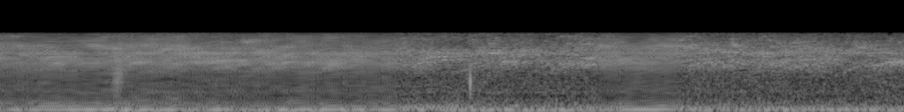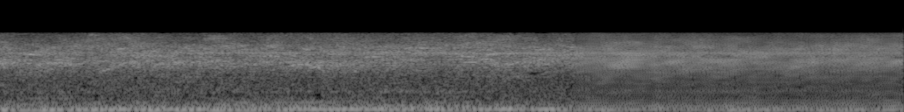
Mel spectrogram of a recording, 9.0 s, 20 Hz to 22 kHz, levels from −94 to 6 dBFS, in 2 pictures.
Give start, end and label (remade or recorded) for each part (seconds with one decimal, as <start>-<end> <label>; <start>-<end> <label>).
0.0-2.0 remade; 2.0-3.0 recorded; 3.0-3.4 remade; 3.4-7.4 recorded; 7.4-9.0 remade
